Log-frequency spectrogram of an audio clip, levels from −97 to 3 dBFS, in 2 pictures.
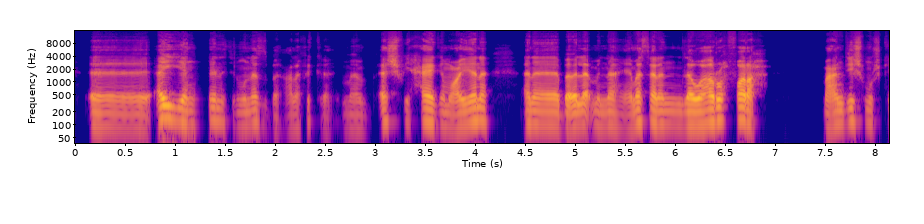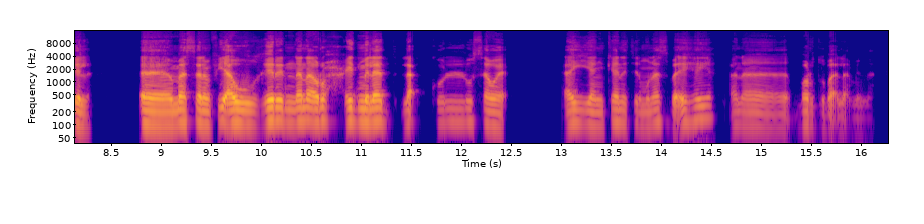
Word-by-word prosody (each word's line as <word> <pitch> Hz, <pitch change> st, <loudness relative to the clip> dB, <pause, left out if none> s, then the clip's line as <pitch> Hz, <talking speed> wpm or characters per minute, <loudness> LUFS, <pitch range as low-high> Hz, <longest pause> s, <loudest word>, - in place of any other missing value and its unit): آآ، 90 Hz, -2 st, -4 dB
أيًا 125 Hz, -7 st, +3 dB
كانت 125 Hz, -3 st, -7 dB
المناسبة 100 Hz, -1 st, -9 dB
على -, -, -13 dB
فكرة، -, -, -21 dB
ما 85 Hz, 0 st, -15 dB
بيبقاش 80 Hz, -4 st, -4 dB
في -, -, -12 dB
حاجة 115 Hz, -4 st, +2 dB
مُعيّنة 105 Hz, +7 st, +1 dB, 0.4 s
أنا 105 Hz, -2 st, 0 dB
باقلّق 95 Hz, +1 st, +4 dB
منّها 100 Hz, -1 st, -6 dB
ي -, -, -6 dB
مثلًا 105 Hz, -2 st, 0 dB
لو 100 Hz, 0 st, +6 dB
هاروح 115 Hz, +4 st, +4 dB
فرح -, -, +4 dB, 0.6 s
ما -, -, +4 dB
عنديش 115 Hz, +4 st, -2 dB
مشكلة، 110 Hz, -, -4 dB, 0.5 s
آآ 100 Hz, -1 st, +4 dB
مثلًا 105 Hz, 0 st, +2 dB
في -, -, +3 dB
أو 110 Hz, -1 st, +4 dB
غير 125 Hz, +6 st, +5 dB
إن 115 Hz, -1 st, -2 dB
أنا 125 Hz, 0 st, +3 dB
أروح 115 Hz, +1 st, -1 dB
عيد 125 Hz, -1 st, 0 dB
ميلاد 120 Hz, +1 st, +3 dB
لأ، -, -, -3 dB
كلّه 115 Hz, +1 st, -16 dB
سواء 100 Hz, -4 st, -5 dB, 0.6 s
أيًا 105 Hz, -2 st, -5 dB
كانت 115 Hz, -2 st, -8 dB
المناسبة 110 Hz, +3 st, -8 dB
إيه 115 Hz, +3 st, -6 dB
هي، 140 Hz, +2 st, -8 dB, 0.2 s
أنا 95 Hz, -3 st, -12 dB
برضه -, -, -11 dB
باقلق -, -, -10 dB
منّها. 70 Hz, -, -30 dB
105 Hz, 160 wpm, -25 LUFS, 100-115 Hz, 0.6 s, لو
